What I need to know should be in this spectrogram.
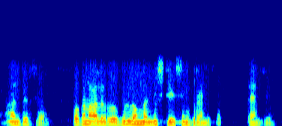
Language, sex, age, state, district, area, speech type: Telugu, male, 18-30, Andhra Pradesh, West Godavari, rural, conversation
